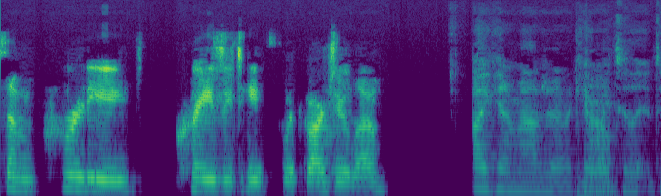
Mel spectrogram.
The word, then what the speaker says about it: Gargiulo: Gargiulo. Yeah. Gargiulo. I'll release a lot more tapes with him and of course the other offenders coming up. Because there's some pretty crazy tapes with Gargiulo.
